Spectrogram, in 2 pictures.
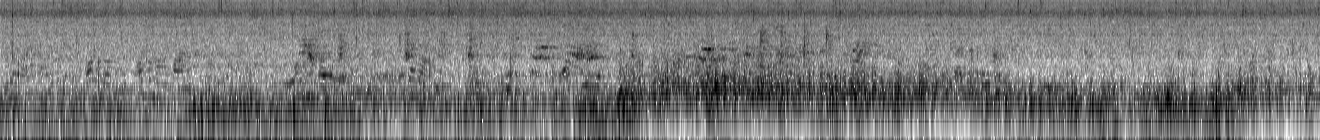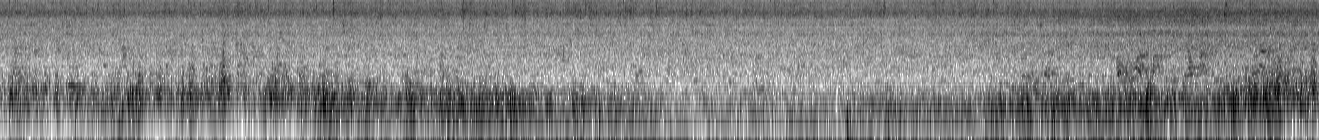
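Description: A loud, surging low rumble of outdoor noise with no clear tone, swelling about a third of the way in and easing near the end.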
